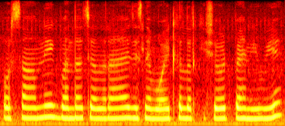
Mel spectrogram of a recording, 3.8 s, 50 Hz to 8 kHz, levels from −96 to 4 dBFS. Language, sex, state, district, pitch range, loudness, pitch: Hindi, female, Uttar Pradesh, Lalitpur, 235-245 Hz, -14 LUFS, 240 Hz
